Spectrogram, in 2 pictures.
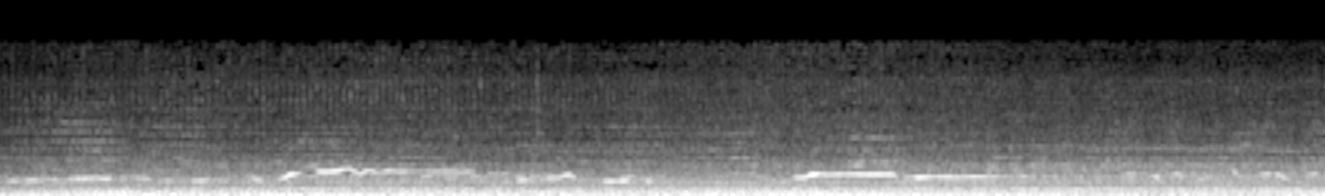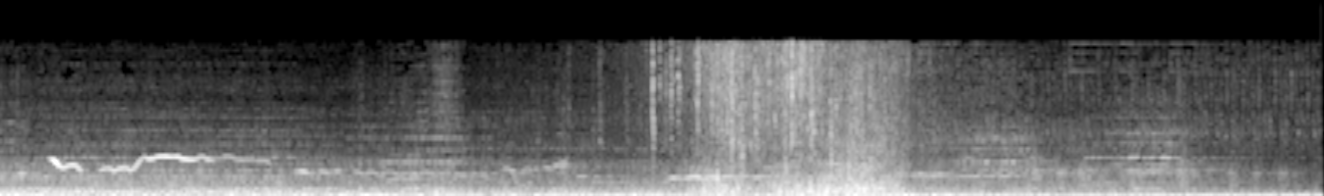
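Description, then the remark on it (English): A car engine rumbles steadily throughout as the vehicle arrives at a place in the country, with faint bird-like whistles above it and a brief rush of noise near the end. “Surely it's obvious to everyone that they're hearing a car and that someone's arriving at some place in the country.”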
